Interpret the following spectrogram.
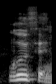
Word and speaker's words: Luthen: God, why don't I just Luthen?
